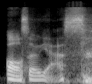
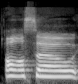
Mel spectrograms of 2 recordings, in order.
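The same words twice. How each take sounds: First: Said in the usual way. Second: Also, said louder and higher; loud emphatic also. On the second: Shown as a demonstration. To the host, repeating with a punch.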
